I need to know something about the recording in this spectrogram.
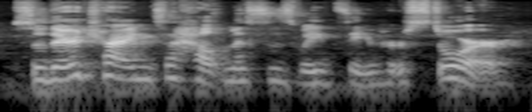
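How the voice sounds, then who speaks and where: Bright-voiced woman reading to young children. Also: on the high side, moderate pace, slightly rough. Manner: animated, simple explanations addressed to young children. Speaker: teacher reading a picture book aloud. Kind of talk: expressive children's read-aloud with explanatory asides.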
